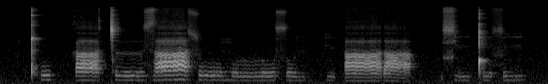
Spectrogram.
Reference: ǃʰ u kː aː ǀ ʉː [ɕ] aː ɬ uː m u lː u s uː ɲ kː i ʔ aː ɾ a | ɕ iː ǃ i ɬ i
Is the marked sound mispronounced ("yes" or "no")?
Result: yes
